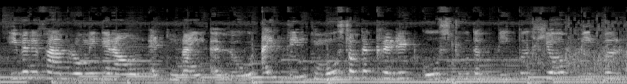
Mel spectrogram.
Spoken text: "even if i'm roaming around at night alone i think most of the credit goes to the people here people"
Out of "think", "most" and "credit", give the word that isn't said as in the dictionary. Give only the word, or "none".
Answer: think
